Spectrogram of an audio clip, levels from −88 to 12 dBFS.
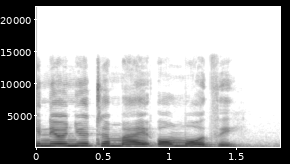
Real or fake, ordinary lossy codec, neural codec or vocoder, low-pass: real; none; none; 14.4 kHz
